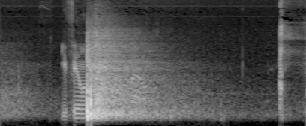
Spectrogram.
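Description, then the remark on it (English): A single loud Fourth of July firework bang, set off from houses up on Toad Mountain, bursts out and rolls off into a long, fading rumble lasting a couple of seconds. Brief bits of speech come just before the blast and again afterward. “Thunder everywhere.”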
